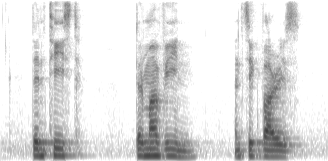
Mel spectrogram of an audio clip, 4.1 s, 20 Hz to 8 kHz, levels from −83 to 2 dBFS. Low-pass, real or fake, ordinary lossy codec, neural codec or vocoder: none; real; none; none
